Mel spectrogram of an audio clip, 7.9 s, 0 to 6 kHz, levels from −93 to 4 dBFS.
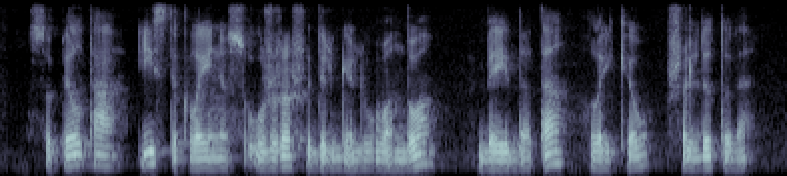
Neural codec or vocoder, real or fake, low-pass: none; real; 5.4 kHz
